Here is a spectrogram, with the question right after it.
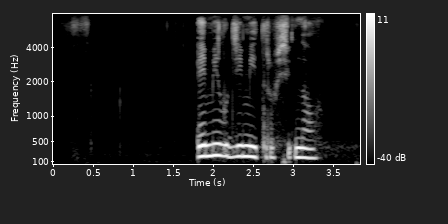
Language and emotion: Russian, neutral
